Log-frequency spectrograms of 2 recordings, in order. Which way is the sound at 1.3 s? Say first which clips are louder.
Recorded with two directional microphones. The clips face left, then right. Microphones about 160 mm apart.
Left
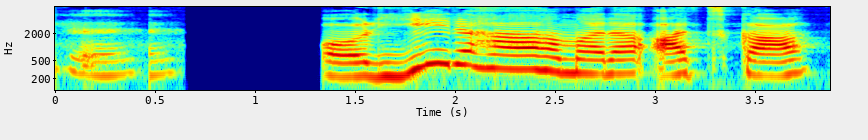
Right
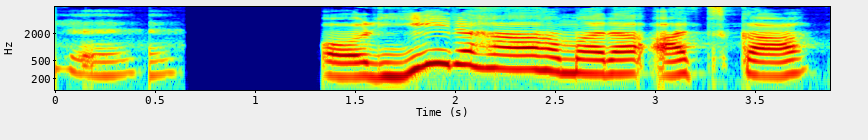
Right 5 dB; 40° right (ahead or behind).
